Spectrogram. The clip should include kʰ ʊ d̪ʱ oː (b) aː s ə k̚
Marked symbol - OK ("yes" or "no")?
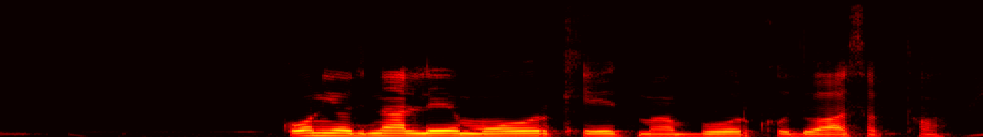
no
